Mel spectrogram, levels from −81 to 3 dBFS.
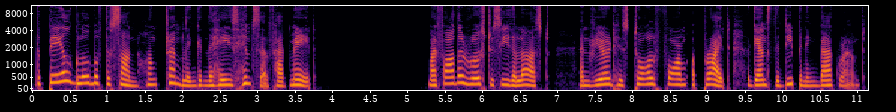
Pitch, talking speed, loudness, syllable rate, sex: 210 Hz, 165 wpm, -19 LUFS, 4.7 syllables/s, female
